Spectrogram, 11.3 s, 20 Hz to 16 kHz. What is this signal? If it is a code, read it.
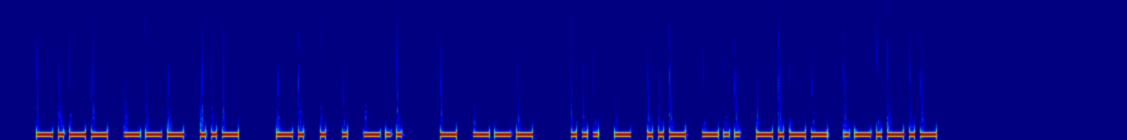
Morse code, heard as a keyed tone, about 21 wpm, 700 Hz. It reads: YOU NEED TO STUDY.
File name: practice / 22wpm / Sentences with 3-Word Phrases - 22wpm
